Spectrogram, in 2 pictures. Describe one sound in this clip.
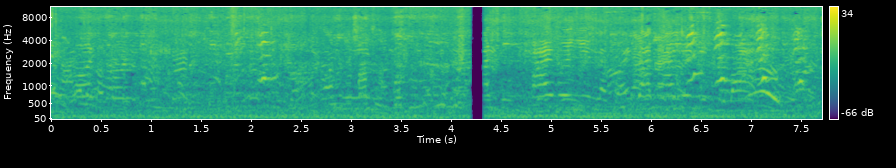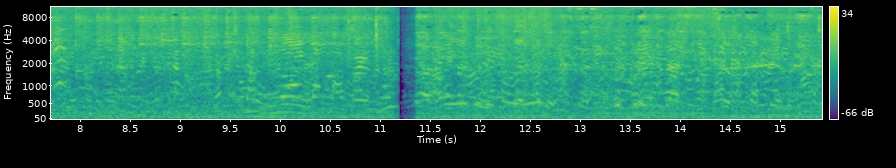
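Women chat and bargain animatedly nearby.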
